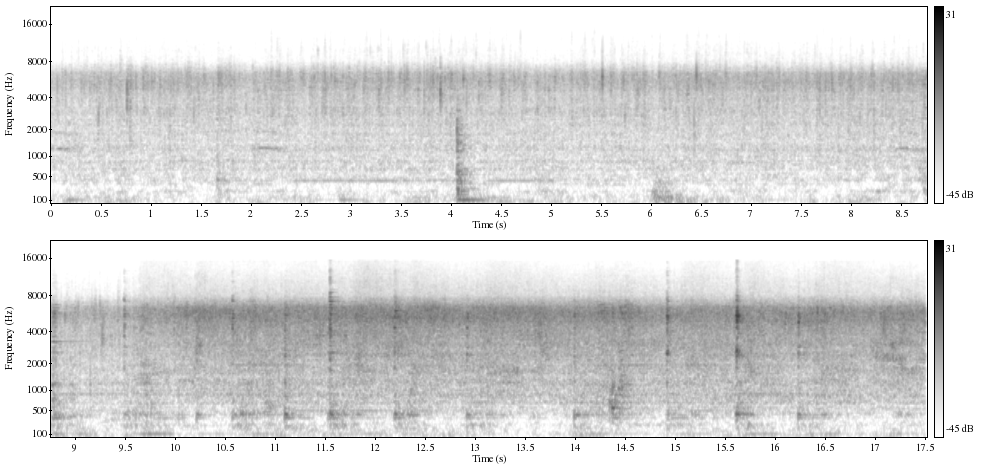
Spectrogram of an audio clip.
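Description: Chopped tomatoes frying in hot mustard oil with onion, garlic and ginger in a metal kadai, sizzling with a steady hiss that grows louder about ten seconds in. A metal spatula stirs the pan, scraping and clicking against it.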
